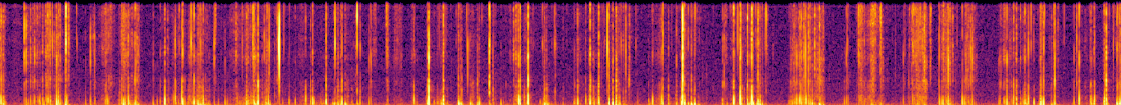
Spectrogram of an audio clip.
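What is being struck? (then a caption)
Solid bar of soap. A light blue solid bar of soap is held in the hands and scratched and carved with long black acrylic nails, sending soap shavings falling onto the table. Quick, dry, bright scratching bursts crackle in an uneven rhythm, with crisp tearing-like scrapes and short pauses between them.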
